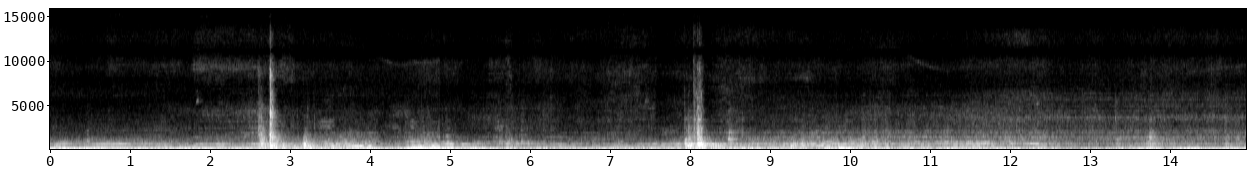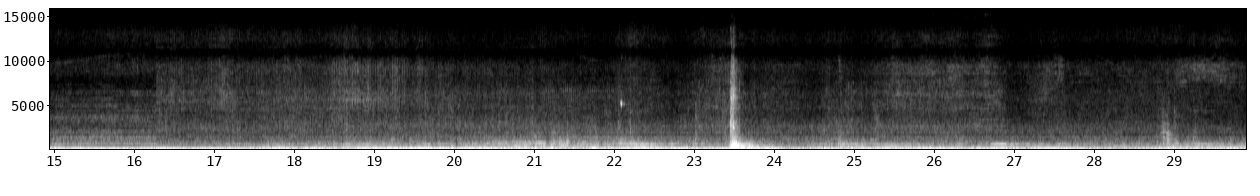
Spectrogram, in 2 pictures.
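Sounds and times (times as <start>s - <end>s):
excavator diesel engine running: 0.0s - 29.9s
hydraulic whine: 0.0s - 29.9s.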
